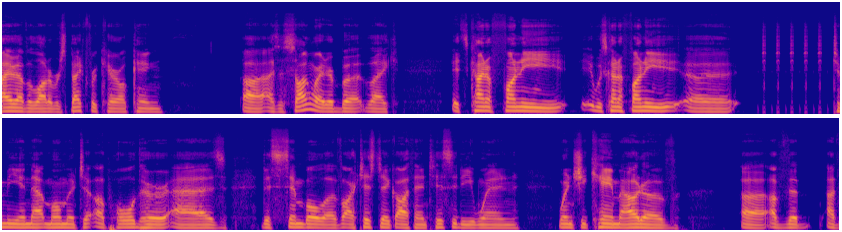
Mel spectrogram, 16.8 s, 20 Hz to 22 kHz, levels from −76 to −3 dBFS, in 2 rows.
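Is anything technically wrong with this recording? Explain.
Yes. There are repeated frames at 7.60–8.29 s, where a 139 ms block plays five extra times, and at 10.34 s, where a 46 ms block plays once more. Compressed data was duplicated, so the speech stutters and runs longer.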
